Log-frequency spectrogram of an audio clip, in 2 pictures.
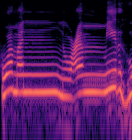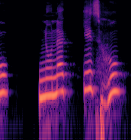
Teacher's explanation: ہا پیش ہوں شارٹ پڑھا جائے گا ایک ہی حرکت ہے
